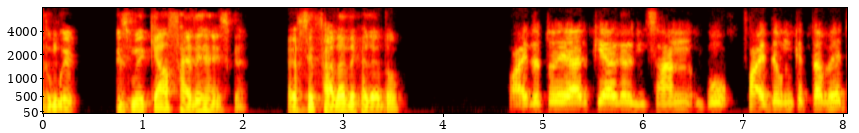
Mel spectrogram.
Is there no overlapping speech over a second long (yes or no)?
yes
